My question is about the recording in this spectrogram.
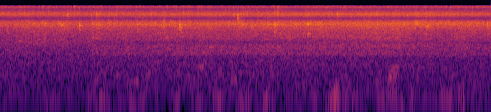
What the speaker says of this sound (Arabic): It's too much raining in Jeddah,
